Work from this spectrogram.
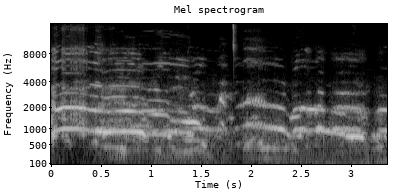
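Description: A young stag gamecock crows loudly up close, giving a drawn-out, wavering cock-a-doodle call that breaks into a few short clucks, all within a few seconds.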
